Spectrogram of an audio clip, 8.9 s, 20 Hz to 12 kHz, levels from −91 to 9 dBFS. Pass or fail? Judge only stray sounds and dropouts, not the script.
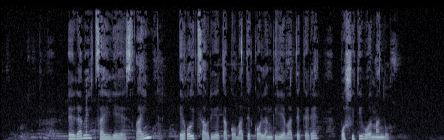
pass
